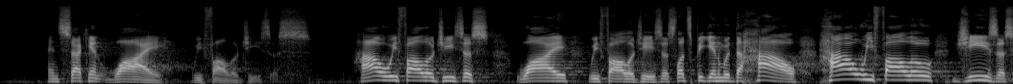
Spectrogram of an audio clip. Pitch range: 140-195 Hz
